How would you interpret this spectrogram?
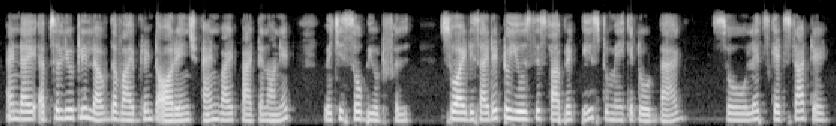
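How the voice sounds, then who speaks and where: Hoarse, coarse-voiced woman host; calm step-by-step tutorial narration, slightly low, dry and muffled. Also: no room sound. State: hoarse from a cold. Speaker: sewing channel host. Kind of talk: voice-over sewing tutorial.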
